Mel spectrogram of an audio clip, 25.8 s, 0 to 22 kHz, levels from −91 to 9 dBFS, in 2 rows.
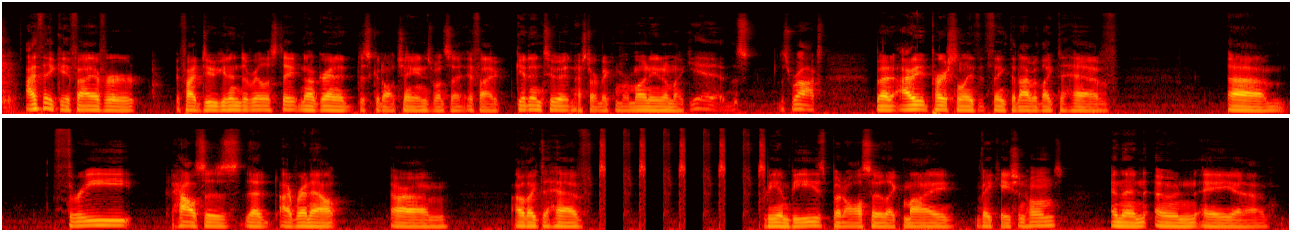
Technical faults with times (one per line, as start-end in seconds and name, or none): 18.92-20.51 stutter with silent gaps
